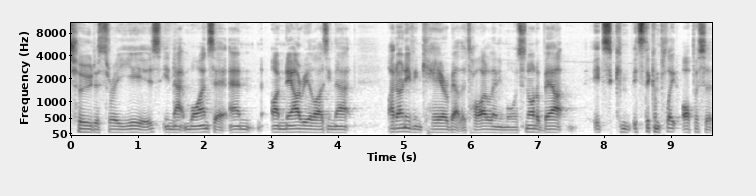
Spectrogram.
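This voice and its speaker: A man's very deep, low voice in an Australian accent. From Western Australia (Port Hedland). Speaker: football club captain. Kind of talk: podcast interview. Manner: loud.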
